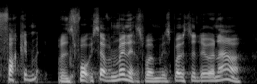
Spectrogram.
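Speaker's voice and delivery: high, incredulous telling-off; exasperated rant. Retold or imitated. Mechanic berating his rider for running out. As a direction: disbelief at running out of fuel.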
